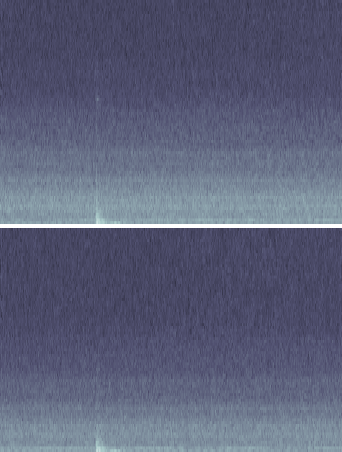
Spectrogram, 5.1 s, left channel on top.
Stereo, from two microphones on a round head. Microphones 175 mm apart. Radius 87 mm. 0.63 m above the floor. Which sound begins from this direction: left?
A cupboard door, at 1.4 s.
